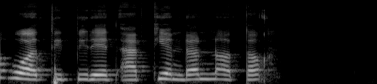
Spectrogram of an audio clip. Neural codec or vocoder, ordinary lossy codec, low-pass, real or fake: codec, 44.1 kHz, 7.8 kbps, DAC; none; none; fake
